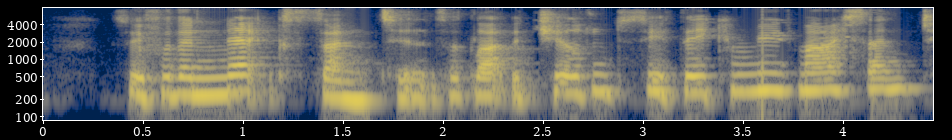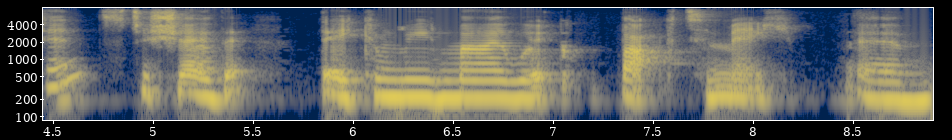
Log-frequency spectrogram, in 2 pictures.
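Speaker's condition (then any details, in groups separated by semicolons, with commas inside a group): No condition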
